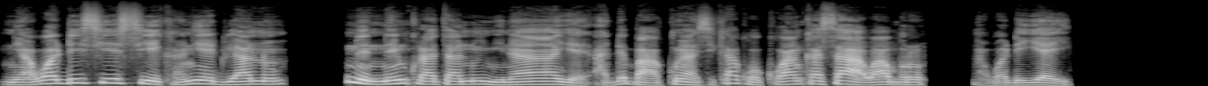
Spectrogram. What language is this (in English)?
Akan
